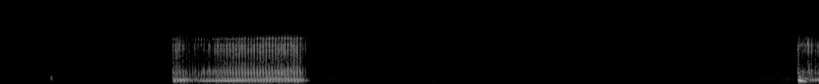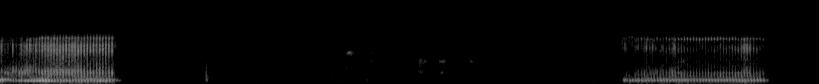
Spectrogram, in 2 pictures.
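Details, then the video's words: English Bulldog asleep indoors, three long raspy snores spaced roughly six seconds apart, each lasting over a second, with faint small clicks and rustles between breaths. "Как храпит английский бульдог"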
